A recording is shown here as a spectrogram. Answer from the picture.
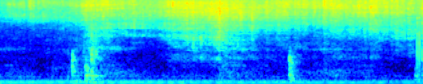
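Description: Card peeling off a gel printing plate, the tacky paint crackling faintly as it lets go, with a couple of light knocks from handling.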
